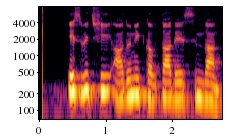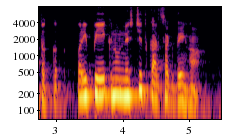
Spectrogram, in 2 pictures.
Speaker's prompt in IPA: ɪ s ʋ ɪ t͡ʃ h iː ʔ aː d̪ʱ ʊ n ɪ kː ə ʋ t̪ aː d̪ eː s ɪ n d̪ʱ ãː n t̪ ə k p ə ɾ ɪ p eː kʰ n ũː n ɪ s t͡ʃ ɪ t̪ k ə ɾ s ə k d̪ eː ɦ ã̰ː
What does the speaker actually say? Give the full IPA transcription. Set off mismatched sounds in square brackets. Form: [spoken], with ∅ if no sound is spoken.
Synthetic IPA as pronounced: ɪ s ʋ ɪ t͡ʃ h iː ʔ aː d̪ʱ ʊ n ɪ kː ə ʋ t̪ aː d̪ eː s ɪ n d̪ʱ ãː n t̪ ə k p ə ɾ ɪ p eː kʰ n ũː n ɪ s t͡ʃ ɪ t̪ k ə ɾ s ə k d̪ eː ɦ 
